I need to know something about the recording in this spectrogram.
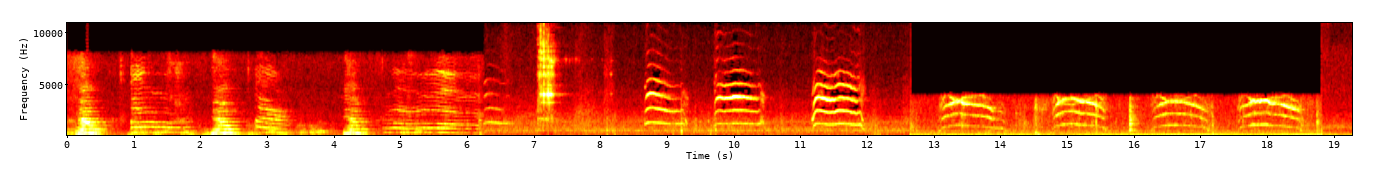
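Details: Cats and kittens (Felis catus) meow repeatedly in rising-falling cries ranging from plaintive to insistent; some meow loudly, and kittens meow for their mother.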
